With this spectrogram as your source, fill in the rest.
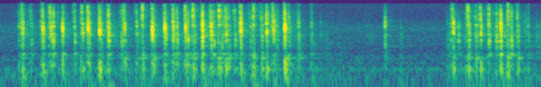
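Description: Both hands type with their fingertips on a compact backlit mechanical keyboard with round plastic typewriter-style keycaps. Quick, bright clicky key taps come in an uneven burst, then thin to a near-quiet pause with a single tap. A second flurry of taps follows.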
